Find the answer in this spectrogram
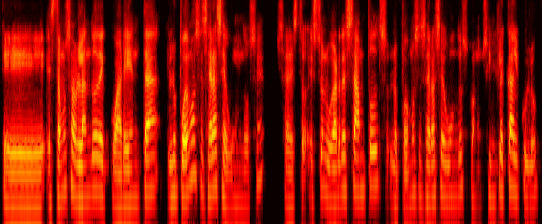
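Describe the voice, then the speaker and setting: A man's voice: a little high, brisk, few pauses. A man teaching a live online coding lesson, casual and checking in with students often.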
